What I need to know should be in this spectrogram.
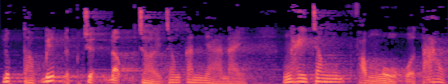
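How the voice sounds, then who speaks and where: A man narrating a first-person ghost story in an expressive, dramatic way, with roomy reverb and music behind. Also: on the low side, moderate pace.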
